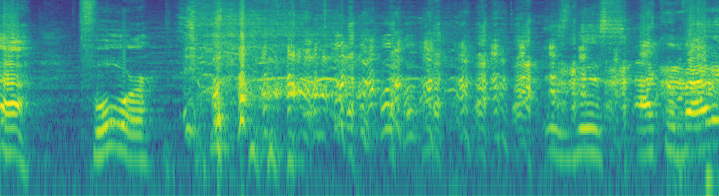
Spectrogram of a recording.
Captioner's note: laughter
